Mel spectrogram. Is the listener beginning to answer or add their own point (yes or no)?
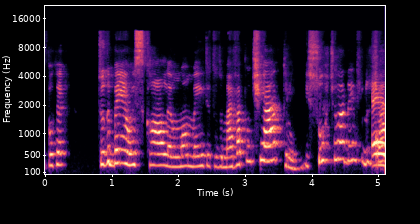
yes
